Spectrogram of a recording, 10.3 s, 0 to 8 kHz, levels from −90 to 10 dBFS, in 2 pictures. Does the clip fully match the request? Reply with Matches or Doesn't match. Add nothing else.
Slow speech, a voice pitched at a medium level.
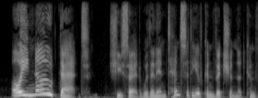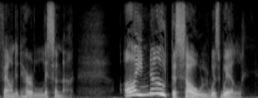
Matches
